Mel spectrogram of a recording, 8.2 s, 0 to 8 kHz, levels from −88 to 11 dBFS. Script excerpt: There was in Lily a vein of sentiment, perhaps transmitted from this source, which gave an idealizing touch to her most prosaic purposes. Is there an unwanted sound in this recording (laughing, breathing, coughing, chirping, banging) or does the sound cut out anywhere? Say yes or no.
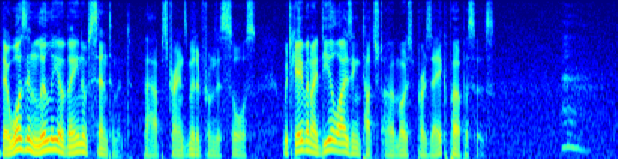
yes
